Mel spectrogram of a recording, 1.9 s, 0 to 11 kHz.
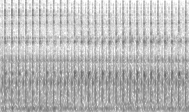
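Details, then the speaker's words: Thork Ibramed radial shockwave (ESWT) applicator firing on the abdomen in an aesthetic treatment, held at 90° and moved in zigzag over the skin: rapid, regular mechanical tapping pulses, about 15 a second. "É interessante que você consegue visualizar a propagação da onda. Você vê que até o tecido vibra, né?"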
